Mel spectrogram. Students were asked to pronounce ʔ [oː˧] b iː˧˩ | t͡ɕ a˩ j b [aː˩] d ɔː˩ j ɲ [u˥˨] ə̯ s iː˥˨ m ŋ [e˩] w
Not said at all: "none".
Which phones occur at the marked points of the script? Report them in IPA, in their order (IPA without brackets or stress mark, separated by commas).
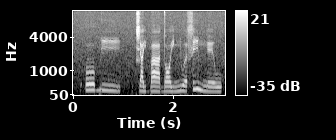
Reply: oː˧, aː˩, u˧˩, e˩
